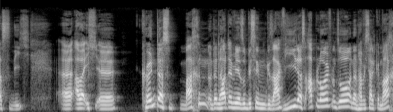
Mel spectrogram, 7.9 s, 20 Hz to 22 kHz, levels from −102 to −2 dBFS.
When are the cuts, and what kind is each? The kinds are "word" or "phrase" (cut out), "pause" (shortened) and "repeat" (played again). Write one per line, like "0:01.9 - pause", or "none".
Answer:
0:05.6 - word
